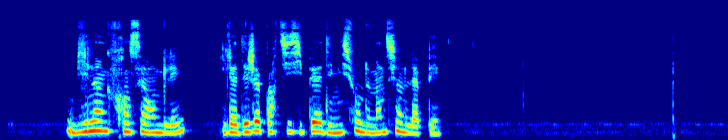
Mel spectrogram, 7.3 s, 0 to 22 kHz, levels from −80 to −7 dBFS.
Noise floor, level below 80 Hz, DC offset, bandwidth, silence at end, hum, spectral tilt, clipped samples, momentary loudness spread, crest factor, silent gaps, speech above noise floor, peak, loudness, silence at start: -71 dBFS; -86 dBFS; under 0.1%; 12.5 kHz; 2.9 s; none; -4 dB/octave; under 0.1%; 15 LU; 18 dB; none; 45 dB; -12 dBFS; -27 LUFS; 0.65 s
